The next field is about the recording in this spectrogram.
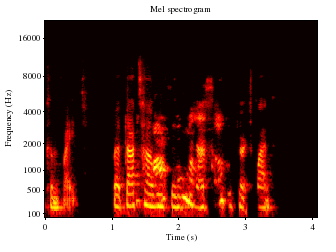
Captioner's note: murmurs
